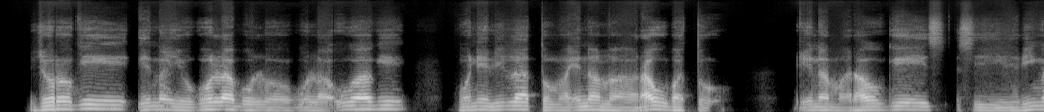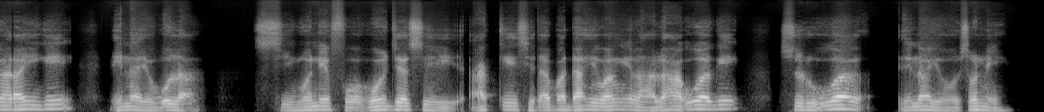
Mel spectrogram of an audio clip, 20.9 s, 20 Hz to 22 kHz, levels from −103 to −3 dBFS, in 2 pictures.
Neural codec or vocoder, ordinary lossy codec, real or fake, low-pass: codec, 44.1 kHz, 2.6 kbps, DAC; none; fake; none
